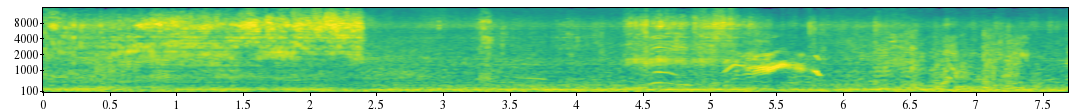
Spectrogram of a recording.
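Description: Quad bike engines roar loudly nearby.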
